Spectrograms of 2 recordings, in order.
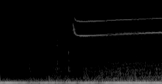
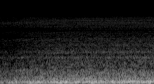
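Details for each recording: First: Honda Element blower on fan speed one: high steady electronic whistle like AM static over low fan hum, changing with speed, gone on high; persisted after aftermarket blower motor swap, caused by faulty blower speed transistor. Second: Honda Element heater blower on low speed after swapping the blower transistor: soft steady airflow rumble, no whistle or whine; previous AM-static-like whistle, absent on high, traced to the transistor, not the blower motor.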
